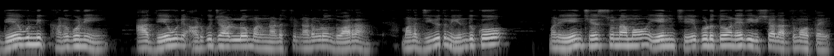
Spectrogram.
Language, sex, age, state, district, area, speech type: Telugu, male, 18-30, Andhra Pradesh, Kadapa, rural, spontaneous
